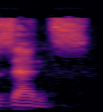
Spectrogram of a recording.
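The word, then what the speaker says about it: Xense: with a company called zens and it is spelled as x e n s e it's like human census but with an x in front it's like more of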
